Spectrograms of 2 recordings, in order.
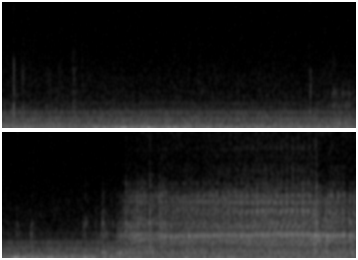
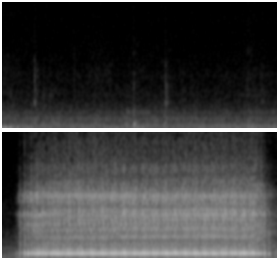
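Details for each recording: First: Small brushed drone motor bench-tested with two screws removed, wired black to black: quiet, even spin with a smooth high whine, no knocks or rattles, slower than in flight; normal healthy motor. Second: Drone motor and plastic drive gear bench-tested off an AA battery, turning slower than in flight: quiet start, then about three seconds of loud harsh ratcheting grind with strong buzzing; worn drive gear.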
